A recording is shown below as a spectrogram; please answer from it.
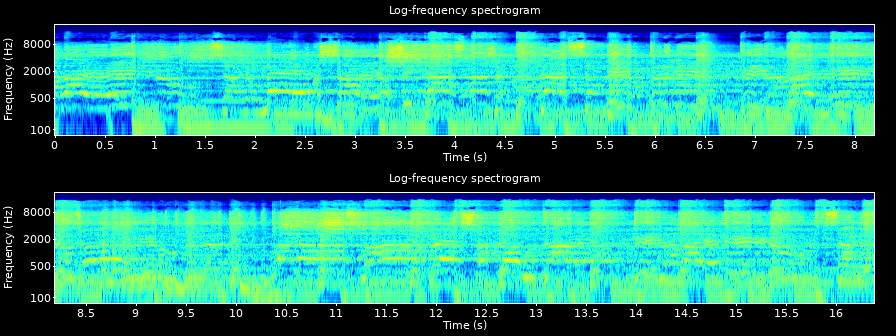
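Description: A man singing lead vocals into a microphone over a live band with drums and keyboards, amplified through a PA, with a steady beat throughout.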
